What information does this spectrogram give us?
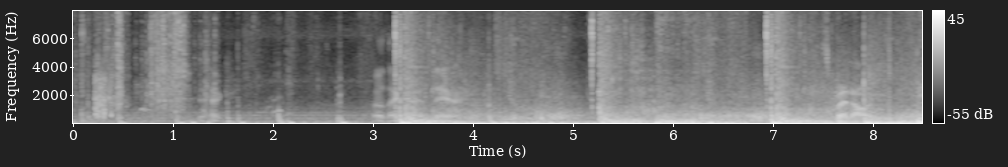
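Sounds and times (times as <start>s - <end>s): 
roaring rumble in a video game: 1.3s - 8.4s
speech: 1.4s - 1.6s, 3.0s - 4.0s, 7.6s - 8.3s
video game bomb exploding: 3.2s - 8.4s.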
